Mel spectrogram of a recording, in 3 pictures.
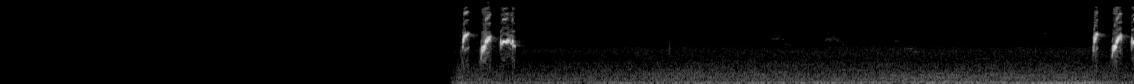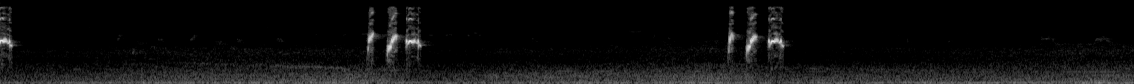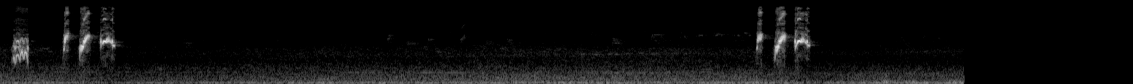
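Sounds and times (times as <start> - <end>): bird singing short phrase: 4.6 - 5.2, 10.9 - 11.6, 12.2 - 16.8, 17.6 - 19.2, 21.8 - 23.9, 28.5 - 30.8.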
